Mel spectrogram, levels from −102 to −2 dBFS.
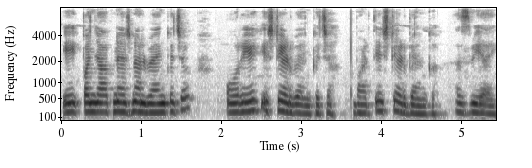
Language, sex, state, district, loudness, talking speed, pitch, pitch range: Garhwali, female, Uttarakhand, Tehri Garhwal, -26 LUFS, 165 wpm, 195 Hz, 180-205 Hz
